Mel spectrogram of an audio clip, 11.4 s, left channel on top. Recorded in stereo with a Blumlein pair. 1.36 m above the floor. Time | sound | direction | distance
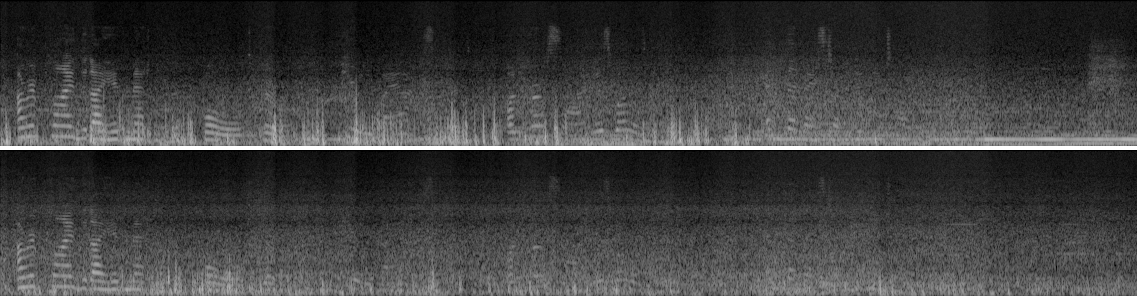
0.2 | a woman speaking | 5° right | ?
